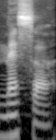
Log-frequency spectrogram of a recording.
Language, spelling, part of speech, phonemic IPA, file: German, Messer, noun, /ˈmɛsɐ/, De-Messer.ogg
- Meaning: 1. knife 2. agent noun of messen: measurer, surveyor 3. agent noun of messen: gauge, meter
